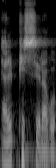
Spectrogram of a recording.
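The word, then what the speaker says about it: ἐλπίς: 배웠죠 이제 소망이라는 말입니다 소망이 엘피스라고 발음이 되는데요 이게 원어적인 의미는이 둘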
